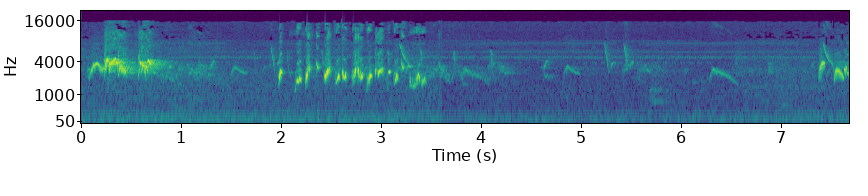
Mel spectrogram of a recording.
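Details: White-cheeked red-whiskered bulbul singing a fighting song meant to train birds to pick up songs: a loud warbled phrase opens, followed by a quick chattering series of clear whistles, then scattered fainter notes.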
